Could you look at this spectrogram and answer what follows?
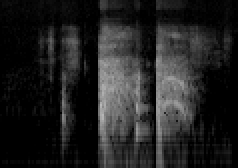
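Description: An adult gives a brief run of coughs: a soft lead-in, then two loud, harsh bursts.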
